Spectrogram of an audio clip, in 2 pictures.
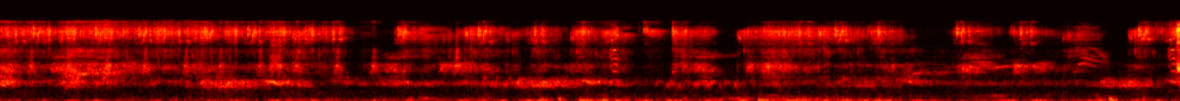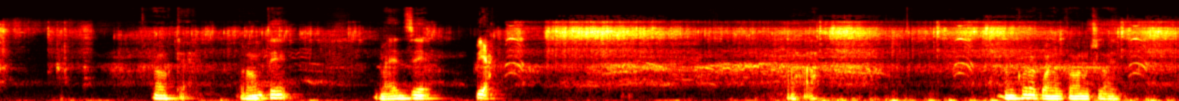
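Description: Fast action game sounds play from a small handheld speaker.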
